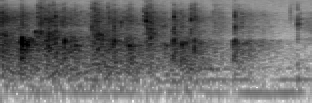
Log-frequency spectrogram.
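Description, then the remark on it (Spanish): A crowd applauding during a sermon, dense overlapping claps forming a steady wash of noise at moderate volume, with a faint hum underneath and no one speaking. “Pueden aplaudir.”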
